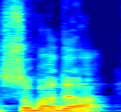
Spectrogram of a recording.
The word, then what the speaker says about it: सुभद्रा: सुभद्रा है या शुभद्रा है? सुभद्रा, SU है ना, सुभद्रा।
